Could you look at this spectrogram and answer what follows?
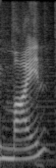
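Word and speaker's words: mein: My in German would be mine. M-E-I-N. And name in German would be name in German is spelled the same.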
